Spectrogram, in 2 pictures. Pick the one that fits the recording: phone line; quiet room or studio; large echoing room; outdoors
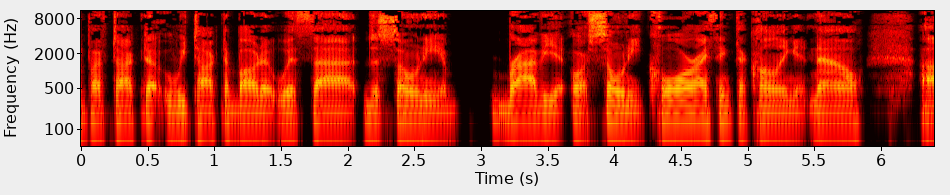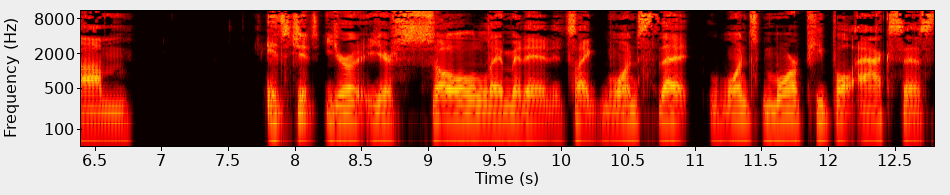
quiet room or studio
